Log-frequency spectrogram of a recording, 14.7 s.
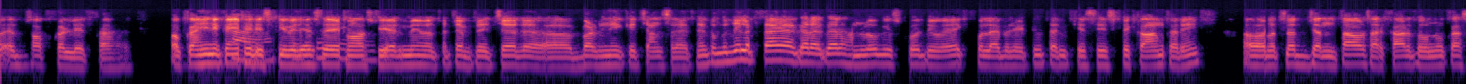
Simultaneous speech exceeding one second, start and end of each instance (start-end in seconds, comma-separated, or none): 2.3-4.0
